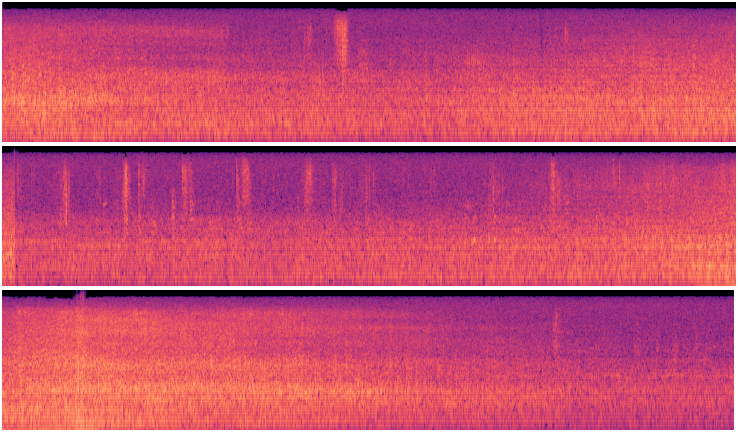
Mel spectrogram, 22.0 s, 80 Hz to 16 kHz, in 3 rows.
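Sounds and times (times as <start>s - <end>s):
vehicle passing by: 9.8s - 20.4s.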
